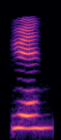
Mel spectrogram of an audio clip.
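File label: "Yuān", Chinese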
